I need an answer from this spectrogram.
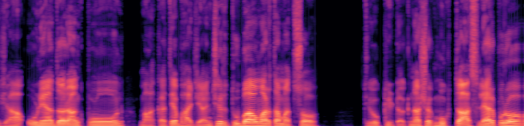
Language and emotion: Goan Konkani, fearful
